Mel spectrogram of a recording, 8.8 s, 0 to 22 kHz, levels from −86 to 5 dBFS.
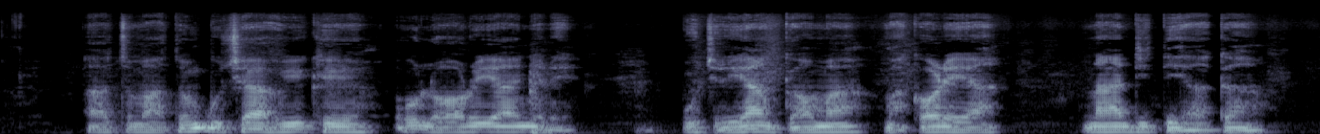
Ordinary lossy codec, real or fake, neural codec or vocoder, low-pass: MP3, 96 kbps; real; none; 14.4 kHz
